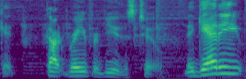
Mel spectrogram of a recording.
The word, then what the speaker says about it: Naghedi: Naghedi rhymes with spaghetti.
